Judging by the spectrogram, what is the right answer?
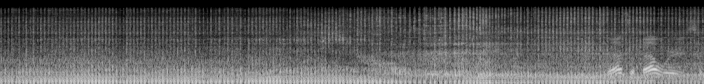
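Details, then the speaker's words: Old MTD front-tine tiller, small single-cylinder: runs flat out with a high steady buzz that never drops back. Throttle locked in the fast position by a binding, misconnected throttle linkage at the carb. "like almost like the throttles walked into the fast position but I loosened up the spring a little bit here so I can't see see if that helps if not a lily sale that runs wide open that's not nothing less desirable here"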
